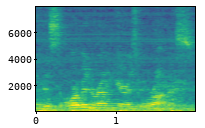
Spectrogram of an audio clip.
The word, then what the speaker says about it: Uranus: It's pronounced Uranus. It's a Greek name.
